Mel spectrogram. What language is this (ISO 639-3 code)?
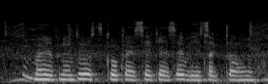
hin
